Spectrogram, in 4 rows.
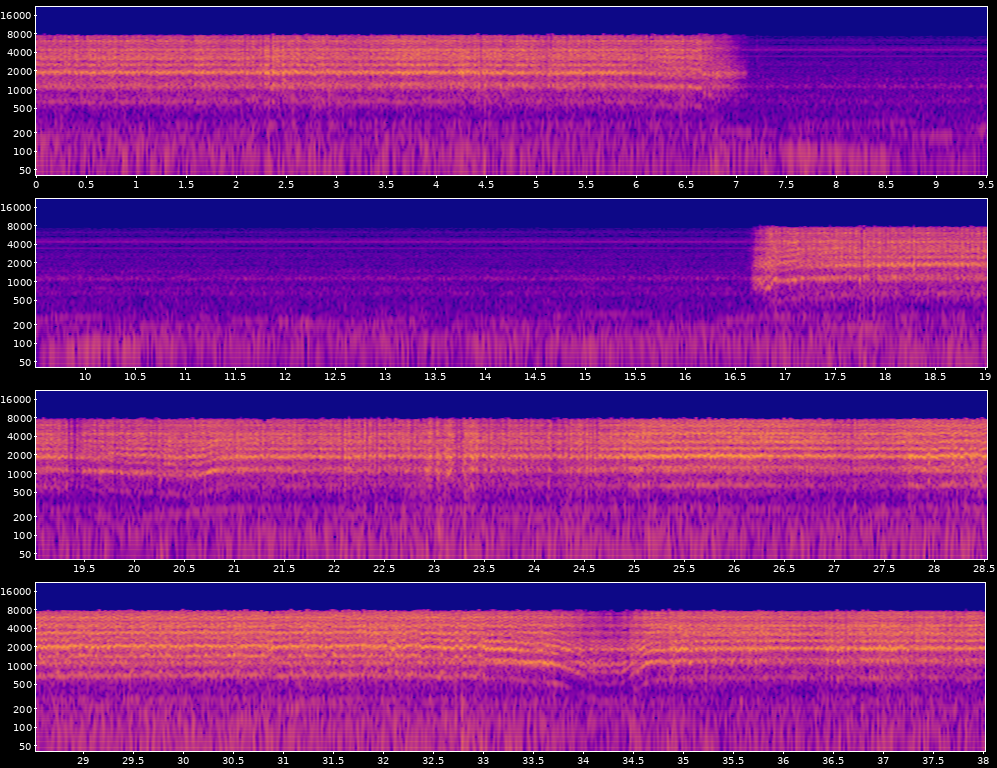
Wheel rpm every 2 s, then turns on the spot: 170, 170, 160, 60, 0, 0, 0, 0, 80, 160, 150, 170, 160, 170, 160, 160, 150, 130, 170.
none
